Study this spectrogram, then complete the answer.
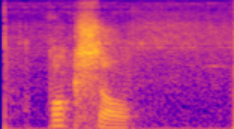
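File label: "oksel", Dutch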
